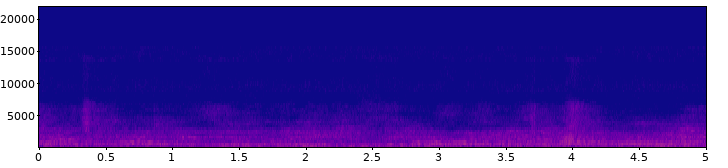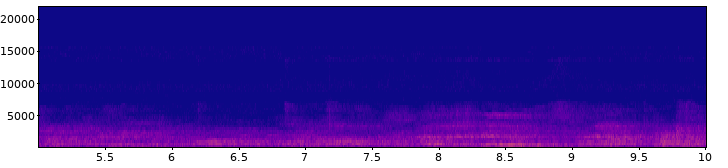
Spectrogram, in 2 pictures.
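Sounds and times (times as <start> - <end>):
indistinct voices in church: 0.0 - 10.0.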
